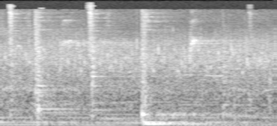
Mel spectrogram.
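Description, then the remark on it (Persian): A soft, steady wash of flowing stream water, low and continuous, with a few faint splashes and a brief swell near the middle. No voices. “به این من جاری در کوسر گوش بسپارید که موعد من در پایان این روز به اتمام می رسد.”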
